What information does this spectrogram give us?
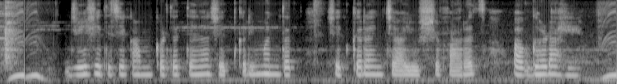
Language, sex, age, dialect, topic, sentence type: Marathi, female, 18-24, Varhadi, agriculture, statement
